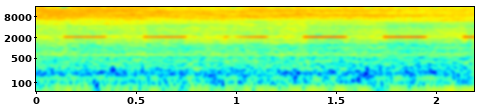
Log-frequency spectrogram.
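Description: A steady hiss of white noise with a high electronic tone beeping on and off in short, irregular pulses, several beeps over a couple of seconds, loud, with no voices, played from a computer.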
